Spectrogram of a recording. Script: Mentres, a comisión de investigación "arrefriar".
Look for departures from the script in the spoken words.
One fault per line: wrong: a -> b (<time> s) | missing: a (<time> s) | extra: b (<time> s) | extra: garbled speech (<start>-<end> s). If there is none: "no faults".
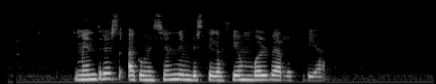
extra: volve (2.5 s)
